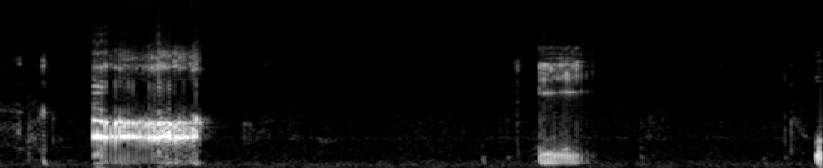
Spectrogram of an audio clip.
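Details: Clinician demonstration of esophageal voice as used after laryngectomy, sound produced by air in the esophagus rather than vocal folds; esophageal speech.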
